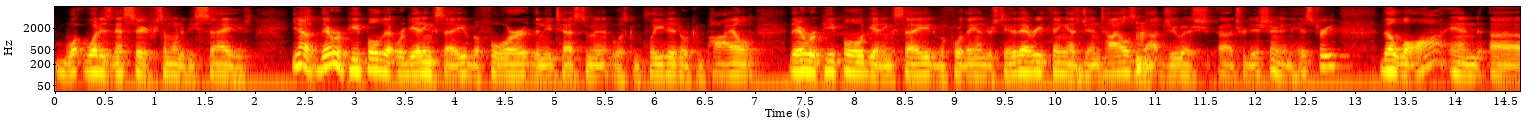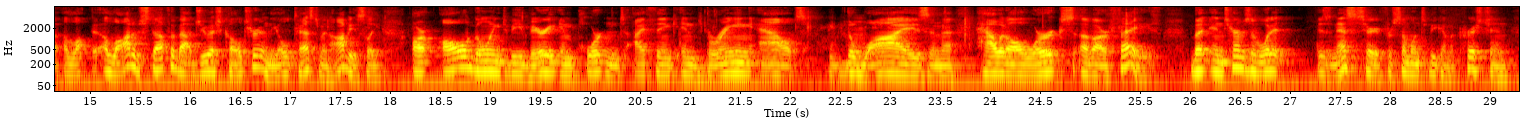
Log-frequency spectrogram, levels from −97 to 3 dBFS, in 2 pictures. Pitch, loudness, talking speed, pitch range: 105 Hz, -29 LUFS, 195 wpm, 95-115 Hz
